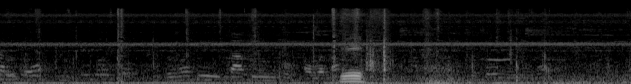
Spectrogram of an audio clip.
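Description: Voices at a backyard boxing bout: faint chatter, then a man calling "oke" about three and a half seconds in. A few sharp knocks and a steady high-pitched tone run under the voices.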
